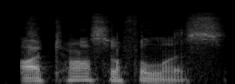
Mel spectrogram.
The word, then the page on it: Autocephalous: American English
